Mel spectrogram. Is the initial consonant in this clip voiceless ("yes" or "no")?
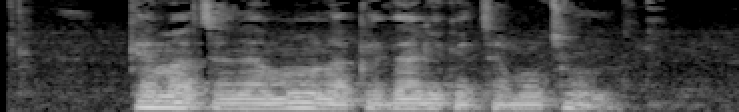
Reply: yes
